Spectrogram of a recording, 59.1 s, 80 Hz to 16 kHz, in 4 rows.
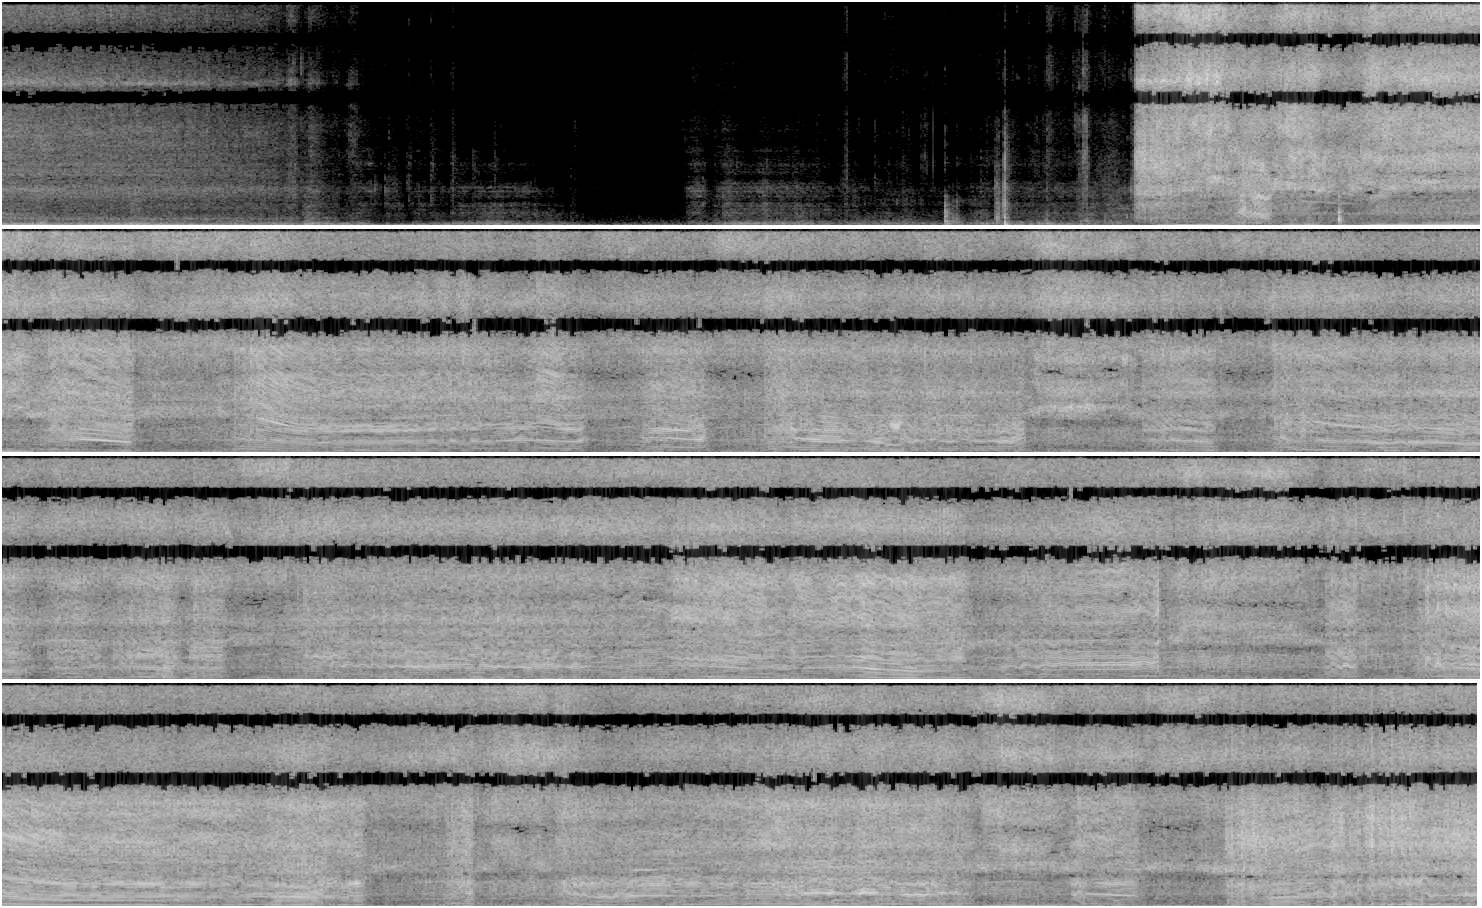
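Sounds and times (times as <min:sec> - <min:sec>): rotary tool grinding: 0:10.6 - 0:59.0.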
